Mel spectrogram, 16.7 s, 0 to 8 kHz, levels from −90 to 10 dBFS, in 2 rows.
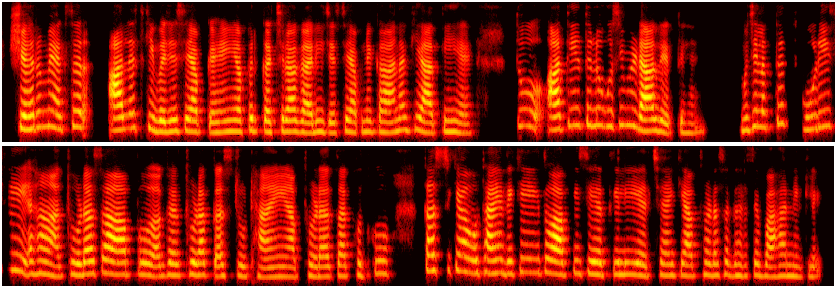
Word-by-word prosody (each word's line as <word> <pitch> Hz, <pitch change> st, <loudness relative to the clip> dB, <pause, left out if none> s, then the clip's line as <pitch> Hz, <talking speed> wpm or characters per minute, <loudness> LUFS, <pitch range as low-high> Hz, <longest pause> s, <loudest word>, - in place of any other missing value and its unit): शहरों 290 Hz, +2 st, +5 dB
में 335 Hz, -1 st, +1 dB
अक्सर 320 Hz, +3 st, -2 dB, 0.3 s
आलस 305 Hz, +3 st, +1 dB
की 285 Hz, -, -1 dB
वज़ह 235 Hz, 0 st, +3 dB
से 245 Hz, 0 st, 0 dB
आप 230 Hz, 0 st, +3 dB
कहें 220 Hz, +1 st, -1 dB
या 235 Hz, -, +3 dB
फिर 260 Hz, -, +1 dB
कचरागाड़ी, 230 Hz, -1 st, +2 dB
जैसे 215 Hz, +2 st, -2 dB
आपने 230 Hz, +1 st, -2 dB
कहा 220 Hz, -1 st, +2 dB
ना 255 Hz, +3 st, -2 dB
कि 265 Hz, +1 st, -4 dB
आती 230 Hz, +3 st, -4 dB
है, 200 Hz, -2 st, -5 dB, 0.5 s
तो 350 Hz, -, -8 dB
आती 280 Hz, +4 st, +4 dB
है, 370 Hz, -, -5 dB
तो 375 Hz, -, -5 dB
लोग 365 Hz, 0 st, -5 dB
उसी 370 Hz, +2 st, -6 dB
में 365 Hz, -1 st, -2 dB
डाल 245 Hz, 0 st, +8 dB
देते 220 Hz, 0 st, -3 dB
हैं। 210 Hz, +3 st, -13 dB, 0.4 s
मुझे 260 Hz, +6 st, -2 dB
लगता 330 Hz, +4 st, -5 dB
है, 400 Hz, -, -7 dB
थोड़ी-सी 335 Hz, +1 st, -6 dB
हाँ, 265 Hz, -5 st, +1 dB
थोड़ा-सा 265 Hz, +3 st, +2 dB
आप 255 Hz, +1 st, +1 dB, 0.2 s
अगर 240 Hz, +2 st, -2 dB
थोड़ा 250 Hz, -2 st, +2 dB
कष्ट 230 Hz, +2 st, -4 dB
उठाएँ, 210 Hz, -1 st, -3 dB
आप 205 Hz, -1 st, -2 dB
थोड़ा-सा 215 Hz, 0 st, -2 dB
खुद 240 Hz, -2 st, -7 dB
को 275 Hz, 0 st, -6 dB, 0.4 s
कष्ट 335 Hz, +1 st, -1 dB
क्या 325 Hz, -2 st, +1 dB
उठाएँ? 280 Hz, 0 st, +3 dB
देखिए, 270 Hz, +3 st, -4 dB
ये 290 Hz, -, -10 dB
तो 295 Hz, -, -4 dB
आपकी 265 Hz, +1 st, +5 dB
सेहत 265 Hz, -2 st, -1 dB
के 260 Hz, -, -3 dB
लिए 255 Hz, 0 st, -3 dB
ही 250 Hz, -, -1 dB
अच्छा 235 Hz, +2 st, -8 dB
है 235 Hz, -, -4 dB
कि 240 Hz, +1 st, -8 dB
आप 225 Hz, -1 st, -1 dB
थोड़ा-सा 245 Hz, +1 st, -4 dB
घर 235 Hz, -1 st, -6 dB
से 245 Hz, +1 st, -6 dB
बाहर 225 Hz, 0 st, -2 dB
निकलें। 215 Hz, -2 st, -9 dB
250 Hz, 230 wpm, -22 LUFS, 225-285 Hz, 0.5 s, डाल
